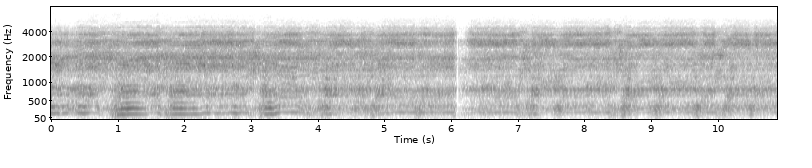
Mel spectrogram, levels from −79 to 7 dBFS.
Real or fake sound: fake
